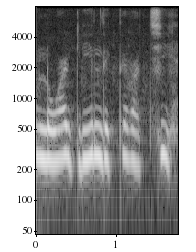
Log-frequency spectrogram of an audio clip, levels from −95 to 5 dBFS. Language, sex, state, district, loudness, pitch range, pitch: Bengali, female, West Bengal, Cooch Behar, -16 LUFS, 245-270 Hz, 255 Hz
